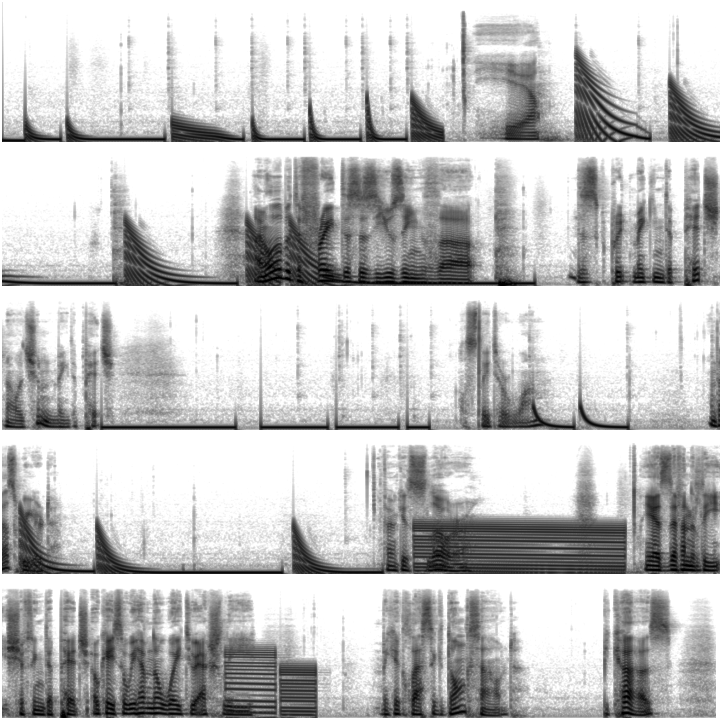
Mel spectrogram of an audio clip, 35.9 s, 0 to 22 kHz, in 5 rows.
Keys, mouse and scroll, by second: 1.3 click, 2.2 click, 2.9 click, 3.6 click, 4.0 click, 4.7-6.0 drag, 6.4-8.6 drag, 13.2-15.5 drag, 17.4 click, 18.2 click, 18.7-19.9 drag, 20.7-21.7 drag, 25.1 click.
